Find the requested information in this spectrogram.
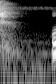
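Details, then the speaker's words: Acted adult sneeze: one sharp, hissing burst that fades quickly; a normal reflex clearing irritants such as dust, pollen or viruses from the nose. "There is no scientific evidence that sneezing before going out is a sign of bad luck or you should stop from your plans. It's a natural reflex that help your body to remove irritants like dust, pollen, viruses from your no"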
